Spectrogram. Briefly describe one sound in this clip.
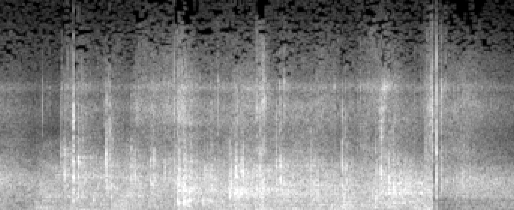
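A hockey stick clacks against a puck.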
